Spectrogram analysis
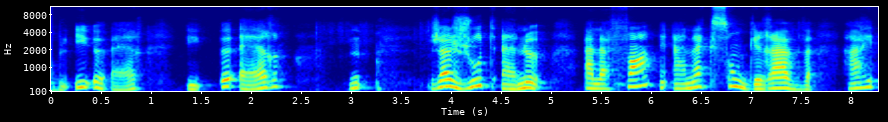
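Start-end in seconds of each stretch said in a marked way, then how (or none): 5.3-7.6 slow dictation. Shown as a demonstration. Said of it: "teacher reads rule slowly".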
